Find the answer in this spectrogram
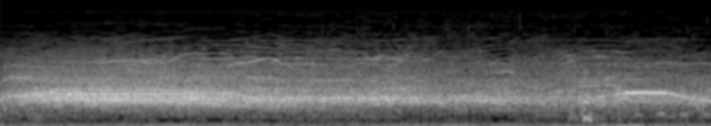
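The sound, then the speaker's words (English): A large crowd screams and whoops at full volume, a dense, sustained roar of high-pitched voices that holds steady for the whole stretch with no break. “would like to hear you guys scream as loud as you possibly can right now.”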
